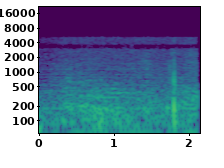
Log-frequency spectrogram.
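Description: Low rumbling movement and handling noise with one sharp knock near the end.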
